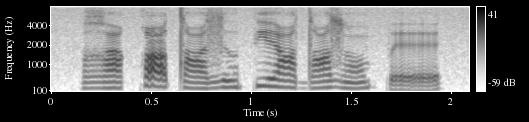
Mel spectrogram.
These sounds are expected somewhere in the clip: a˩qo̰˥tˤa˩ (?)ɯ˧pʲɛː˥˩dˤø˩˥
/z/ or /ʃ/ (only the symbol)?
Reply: z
